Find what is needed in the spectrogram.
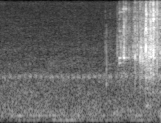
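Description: Near silence, then about one and a half seconds in a sudden metallic jangling of keys being handled.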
